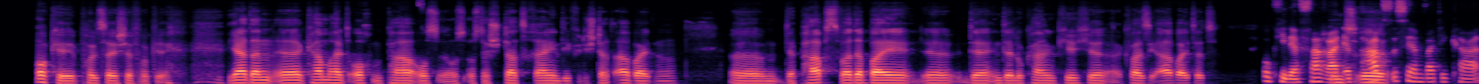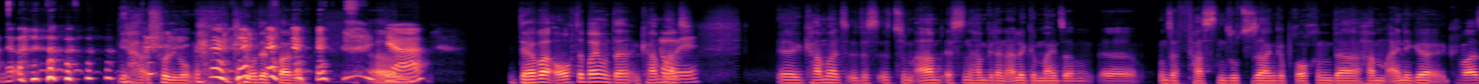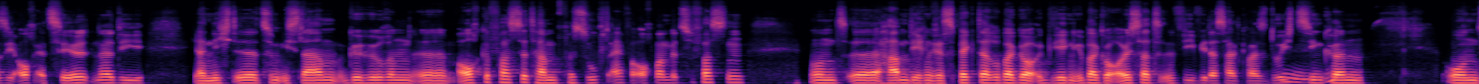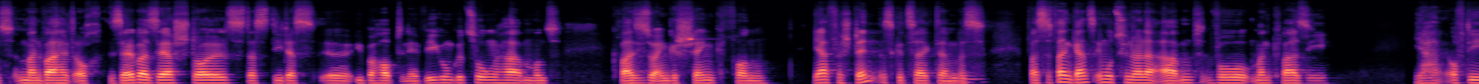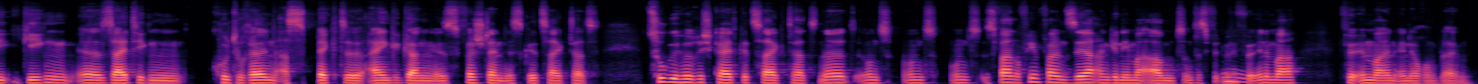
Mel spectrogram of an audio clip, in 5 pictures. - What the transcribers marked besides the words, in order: chuckle; laughing while speaking: "Ja"; chuckle; laughing while speaking: "Genau"; laugh; inhale; other background noise
- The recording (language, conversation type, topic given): German, podcast, Wie schaffen Gemeinschaften Platz für unterschiedliche Kulturen?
